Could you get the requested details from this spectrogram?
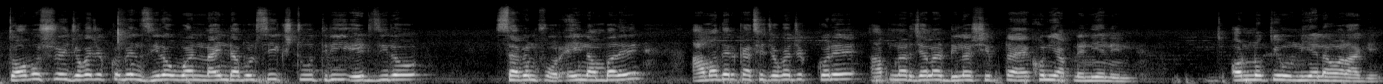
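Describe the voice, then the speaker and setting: A man from Bangladesh giving a casual sales pitch, persuasive and repetitive, pointing out products as he talks. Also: warm tone, slight background noise, rough recording. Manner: persuasive, repeats points, shows products while talking. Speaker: seller pitching a pigeon feed dealership.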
